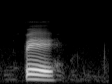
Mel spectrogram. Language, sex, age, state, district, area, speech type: Santali, female, 18-30, West Bengal, Paschim Bardhaman, rural, read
